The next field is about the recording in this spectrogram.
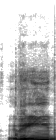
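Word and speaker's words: read: न्यूज़ेपर was then रीड रेड रेड होता है। तो स्पेलिंग सेम रहनी है। लेकिन प्रोनाउंसिएशन हमने या उसको रेड प्रोनाउंस करना है हमने।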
